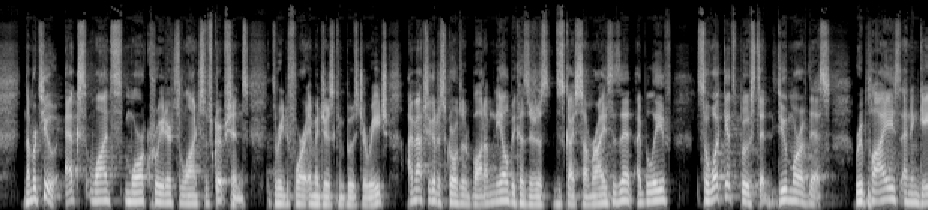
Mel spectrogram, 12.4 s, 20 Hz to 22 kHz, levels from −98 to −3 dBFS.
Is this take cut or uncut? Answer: cut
